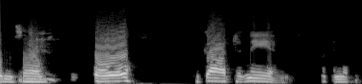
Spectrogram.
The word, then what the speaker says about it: Gardnerian: Alexanders, the Alexandrians, as they call themselves, or the Gardnerian. I can never pronounce that word. Gardnerian.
